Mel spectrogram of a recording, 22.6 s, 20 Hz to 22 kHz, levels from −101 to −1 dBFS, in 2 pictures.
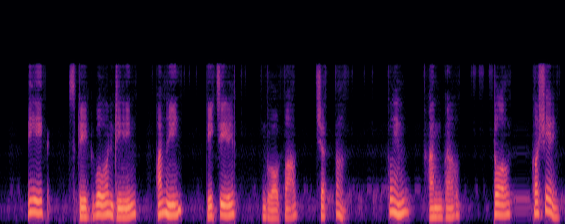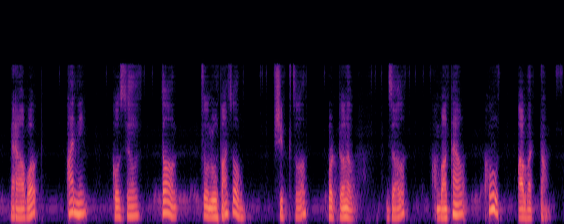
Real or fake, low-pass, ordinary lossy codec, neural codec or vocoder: fake; none; none; codec, 16 kHz, 0.5 kbps, FreqCodec, larger model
